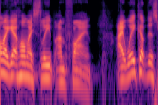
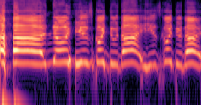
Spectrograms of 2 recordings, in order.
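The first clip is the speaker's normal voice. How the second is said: loud, high, shrill bawling in a bad French accent; 12 semitones higher, 11 dB louder than usual. Retelling a wife crying as her husband had a heart attack: bad French accent, imitating crying. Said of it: "That's not a good French accent".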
